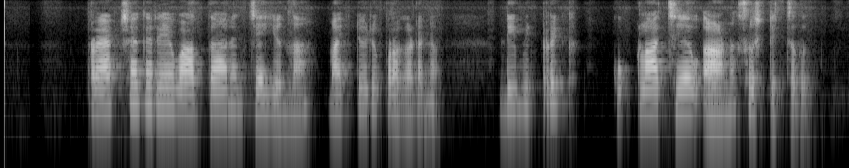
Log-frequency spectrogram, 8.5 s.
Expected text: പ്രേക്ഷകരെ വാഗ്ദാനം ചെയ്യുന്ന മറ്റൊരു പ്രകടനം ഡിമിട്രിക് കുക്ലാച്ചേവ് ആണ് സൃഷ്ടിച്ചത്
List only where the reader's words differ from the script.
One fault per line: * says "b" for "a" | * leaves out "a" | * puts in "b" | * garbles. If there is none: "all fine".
all fine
